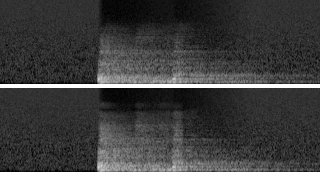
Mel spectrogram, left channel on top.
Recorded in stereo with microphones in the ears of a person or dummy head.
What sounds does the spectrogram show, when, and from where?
1.0 s running footsteps: 25° right (ahead or behind), 2.5 m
